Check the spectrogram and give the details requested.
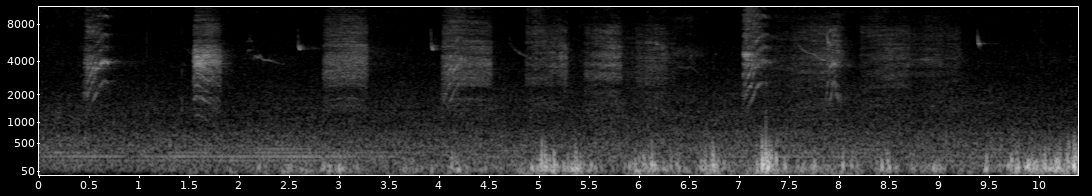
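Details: Northern mockingbirds harass a juvenile red-tailed hawk resting on a fence after eating a snake, giving harsh, raspy bursts about every second or two over a steady low wind rumble; recorded 4 July 2011.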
